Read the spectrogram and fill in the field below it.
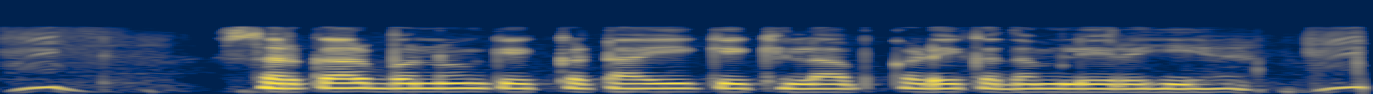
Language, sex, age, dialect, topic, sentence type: Hindi, female, 41-45, Garhwali, agriculture, statement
